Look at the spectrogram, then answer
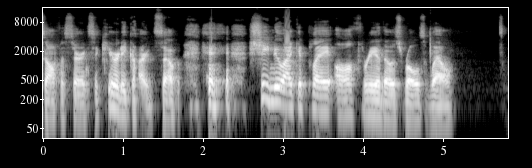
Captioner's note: laugh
